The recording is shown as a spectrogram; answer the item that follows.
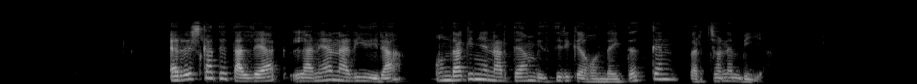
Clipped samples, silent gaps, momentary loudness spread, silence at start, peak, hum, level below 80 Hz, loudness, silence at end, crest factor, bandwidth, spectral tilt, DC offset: under 0.1%; 6.81-6.89 s; 8 LU; 1.7 s; -8 dBFS; none; -80 dBFS; -31 LUFS; 1.55 s; 24 dB; 8 kHz; -5 dB/octave; under 0.1%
